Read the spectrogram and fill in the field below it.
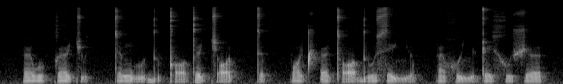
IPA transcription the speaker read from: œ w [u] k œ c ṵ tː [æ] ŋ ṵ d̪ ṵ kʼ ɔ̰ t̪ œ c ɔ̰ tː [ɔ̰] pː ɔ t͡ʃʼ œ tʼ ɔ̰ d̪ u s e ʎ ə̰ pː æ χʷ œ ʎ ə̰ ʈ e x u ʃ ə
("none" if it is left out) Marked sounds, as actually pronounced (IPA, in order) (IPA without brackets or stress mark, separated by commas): u, œ, ə̰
